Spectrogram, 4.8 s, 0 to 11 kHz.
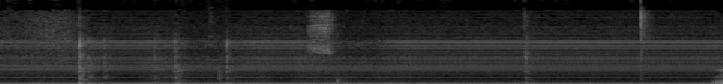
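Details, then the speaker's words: Fender Bassman 70 silverface tube amp, warmed up, all volumes down: constant low buzzing hum with no rhythm; power-amp hum, suspected filter caps, power tubes or both, pots also slightly contaminated. "with all volumes down we're getting some Power Amp pom filter caps perhaps power tubes perhaps blend of both perhaps"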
